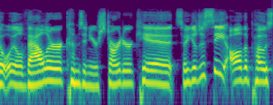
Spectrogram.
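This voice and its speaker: Here a woman talks at a fairly quick pace and medium pitch with fairly even intonation. The background is quiet. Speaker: wellness educator and product distributor. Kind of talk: livestream class with sales pitch. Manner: fast.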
